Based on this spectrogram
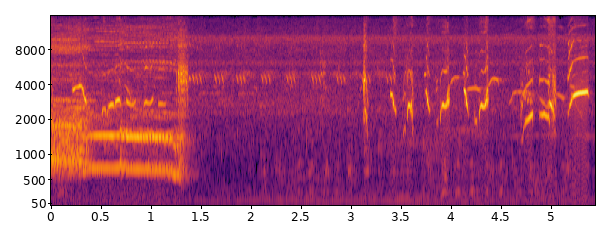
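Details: Rooster (ayam jantan): the drawn-out, harmonic end of a crow fills the first second and a half, then stops abruptly. It is followed by quiet and a run of high, quick chirps from small birds.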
